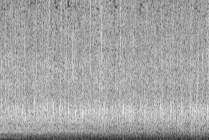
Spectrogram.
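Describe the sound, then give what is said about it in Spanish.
An audience applauding steadily, a dense wash of many hands clapping at an even, fairly loud level throughout with no voices standing out. “Ahora sí, dense ese aplauso.”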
